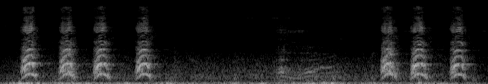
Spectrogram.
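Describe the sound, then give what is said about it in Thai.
Asha, a female English Springer Spaniel sniffer dog at Jomo Kenyatta International Airport in Kenya that checks passenger luggage for smuggled ivory, barks in a quick run of four sharp barks, goes quiet with a faint whine, then lets out three more rapid barks. “อาชาคือสุนัขเพศเมียพันธุ์ English Springer Spaniel ที่ประจำอยู่ที่สนามบินนานาชาติโจโมเคนยัตตาในเคนยานะครับงานของอาชาคือตระเวนดมกลิ่นตามกระเป๋าสัมภาระผู้โดยสารเพื่อหางาช้างเถื่อนที่ถูกลอบนำไปใส่ไว้ในกระเป๋าเหล่านั้น”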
